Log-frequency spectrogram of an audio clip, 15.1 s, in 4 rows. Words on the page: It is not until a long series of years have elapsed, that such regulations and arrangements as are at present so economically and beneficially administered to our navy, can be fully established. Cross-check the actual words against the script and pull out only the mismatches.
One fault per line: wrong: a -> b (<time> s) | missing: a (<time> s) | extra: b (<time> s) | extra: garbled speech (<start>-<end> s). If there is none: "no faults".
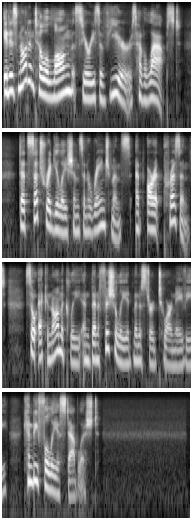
wrong: as -> at (6.5 s)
